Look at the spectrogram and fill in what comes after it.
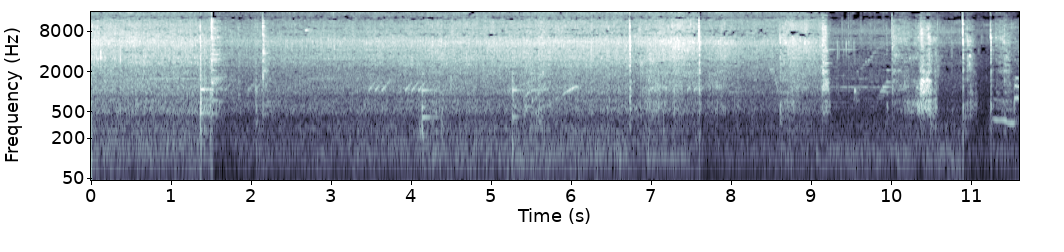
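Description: Chicken pieces and potatoes sizzling in hot oil and masala in a metal kadai, with a steady frying hiss. A metal spatula scrapes and clicks against the pan a few times while stirring. The sizzle dies down near the end.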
